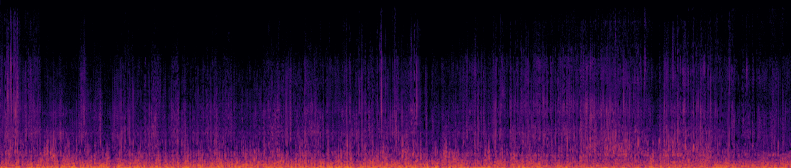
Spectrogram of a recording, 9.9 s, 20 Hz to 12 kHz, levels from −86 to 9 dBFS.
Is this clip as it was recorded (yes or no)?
no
